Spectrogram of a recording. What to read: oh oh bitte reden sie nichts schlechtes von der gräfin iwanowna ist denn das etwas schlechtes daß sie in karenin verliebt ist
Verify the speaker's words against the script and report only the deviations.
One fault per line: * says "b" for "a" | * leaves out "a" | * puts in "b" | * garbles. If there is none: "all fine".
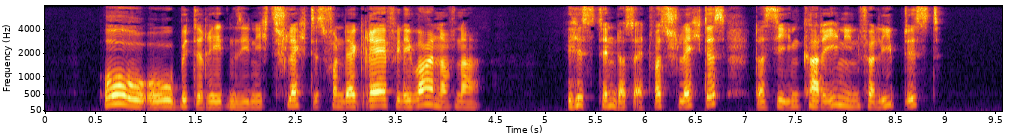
all fine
